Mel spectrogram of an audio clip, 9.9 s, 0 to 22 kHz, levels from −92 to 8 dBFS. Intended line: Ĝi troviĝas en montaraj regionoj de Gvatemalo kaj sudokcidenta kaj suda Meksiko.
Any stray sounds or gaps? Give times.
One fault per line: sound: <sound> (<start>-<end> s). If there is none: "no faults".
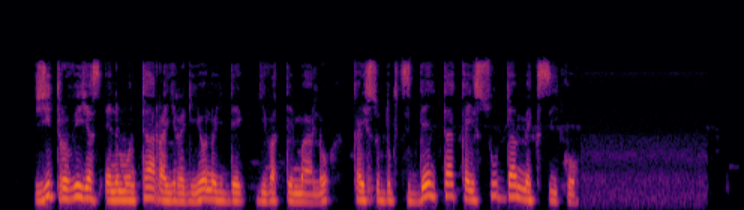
no faults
